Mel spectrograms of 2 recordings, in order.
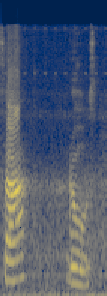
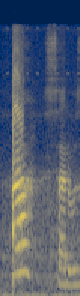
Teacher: pássaros é a antepenúltima, que é a mais forte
